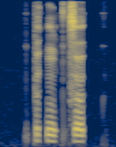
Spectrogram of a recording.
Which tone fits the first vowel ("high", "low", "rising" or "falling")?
high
